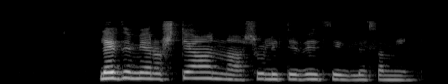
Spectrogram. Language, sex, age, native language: Icelandic, male, 11, Icelandic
